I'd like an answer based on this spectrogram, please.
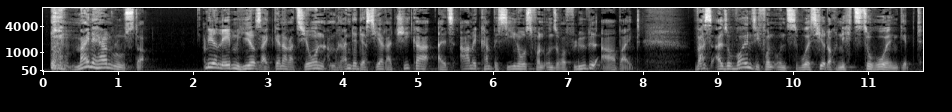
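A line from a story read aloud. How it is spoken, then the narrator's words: Firm voice hiding fright. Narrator (German): Padre Leon, der sich jedoch den Schreck nicht anmerken ließ und mit fester Stimme sprach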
